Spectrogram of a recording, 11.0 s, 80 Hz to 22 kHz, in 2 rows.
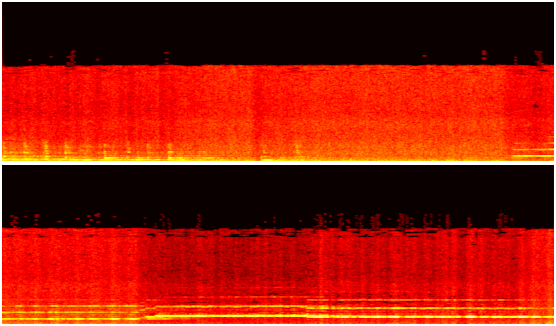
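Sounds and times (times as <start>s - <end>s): faint instrument notes: 0.0s - 3.7s, 5.1s - 11.0s
tape hiss: 0.0s - 11.0s.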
